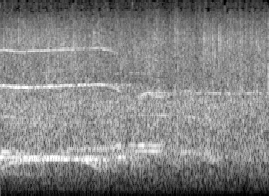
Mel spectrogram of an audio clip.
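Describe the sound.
Studio audience applause for the house band during a theater show, a dense, steady wash of clapping that holds at an even, loud level throughout with no voices over it.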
